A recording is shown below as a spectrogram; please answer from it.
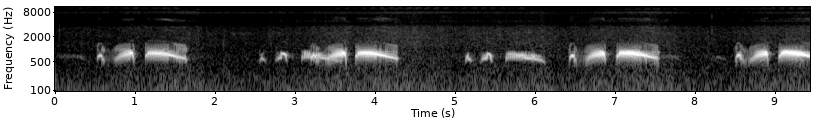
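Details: A spotted dove used as a lure call for trapping doves coos in soft, hollow phrases of three or four low notes, each phrase about every three seconds, over a faint hiss.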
